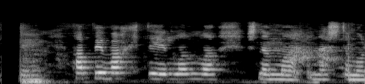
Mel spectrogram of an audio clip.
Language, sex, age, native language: Icelandic, female, 11, Icelandic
